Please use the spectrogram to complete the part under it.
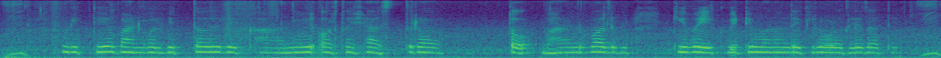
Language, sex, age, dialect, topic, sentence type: Marathi, male, 18-24, Varhadi, banking, statement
